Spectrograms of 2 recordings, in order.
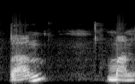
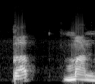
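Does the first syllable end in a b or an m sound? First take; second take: m; b. First: The first syllable ends in an m sound. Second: The first syllable ends in a b sound. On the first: The speaker calls it right. "Bacanya itu bamman. ... Bamman seperti ini" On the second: The speaker calls it wrong. "kalau kalian yang baca itu kan bab man"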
